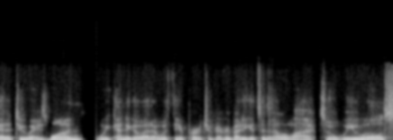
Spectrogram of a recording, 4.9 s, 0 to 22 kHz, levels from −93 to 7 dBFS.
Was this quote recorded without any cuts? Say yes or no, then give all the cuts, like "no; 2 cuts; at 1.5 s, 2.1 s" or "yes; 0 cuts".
no; 2 cuts; at 1.2 s, 4.0 s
